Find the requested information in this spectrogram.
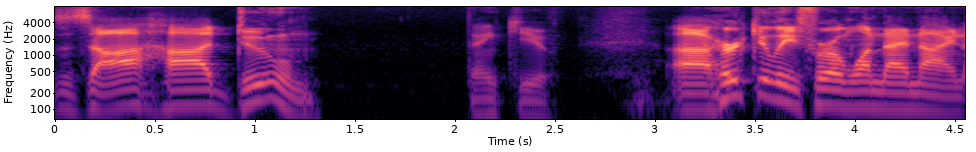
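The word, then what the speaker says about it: Z'ha'dum: a Babylon five fan zaha Doom is pronounced zaha Doom thank you uh Hercules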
